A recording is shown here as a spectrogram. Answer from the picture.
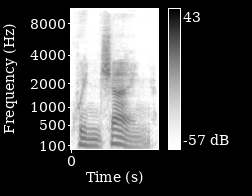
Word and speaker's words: Quinchang: merchants we corresponded with called it by a different name from that which our portuguese pilot gave it who pronounced it quinchang as we were unanimous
